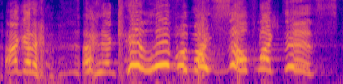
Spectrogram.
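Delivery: high, loud, slow wail of despair; hammed-up anguished shout; anguished mock cry. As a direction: cry it out like a tortured conscience. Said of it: "and they go".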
